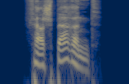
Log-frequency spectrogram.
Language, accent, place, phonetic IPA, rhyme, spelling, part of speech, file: German, Germany, Berlin, [fɛɐ̯ˈʃpɛʁənt], -ɛʁənt, versperrend, verb, De-versperrend.ogg
- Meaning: present participle of versperren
